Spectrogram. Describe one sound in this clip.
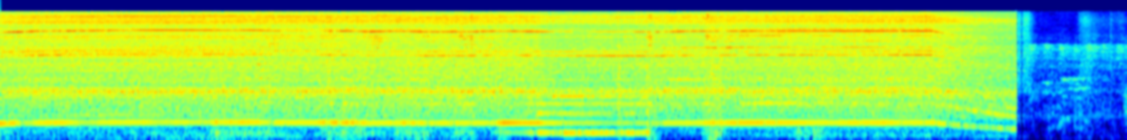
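A cordless impact driver whirs steadily, then winds down.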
